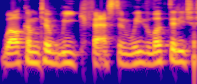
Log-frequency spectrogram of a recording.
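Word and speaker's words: Wekfest: It's spelled W-E-K and pronounced week. – Okay. I would definitely call that Weckfest, but okay.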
